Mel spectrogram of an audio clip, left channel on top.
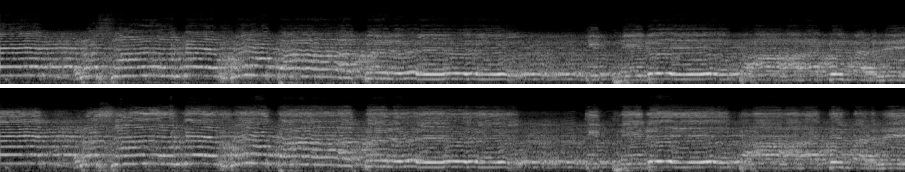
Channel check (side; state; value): both; normal; correlation 0.47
